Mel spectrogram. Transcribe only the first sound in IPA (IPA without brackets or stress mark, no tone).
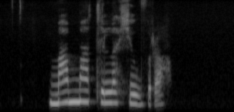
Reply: m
